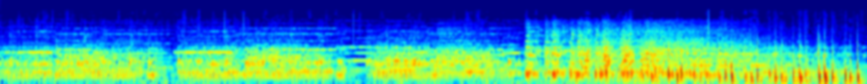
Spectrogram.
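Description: A bouncy tune plays, then horse hooves start clip-clopping in a quick, steady rhythm over the music, getting louder toward the end: Reginald, the Wonder Horse, ridden by the cowhand Texas Jack up to the Bar Cheerio Ranch in Arizona on a hot day.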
